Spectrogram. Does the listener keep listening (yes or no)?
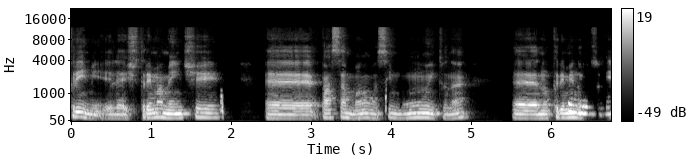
yes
